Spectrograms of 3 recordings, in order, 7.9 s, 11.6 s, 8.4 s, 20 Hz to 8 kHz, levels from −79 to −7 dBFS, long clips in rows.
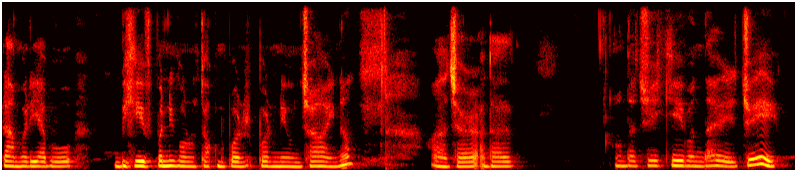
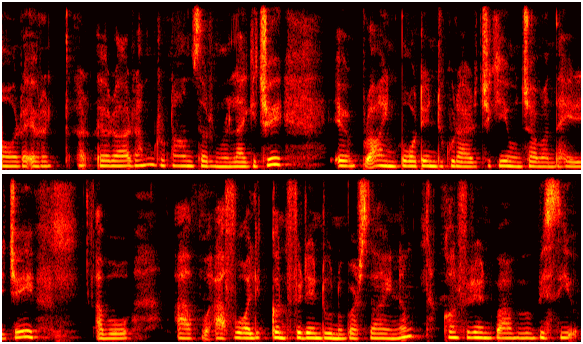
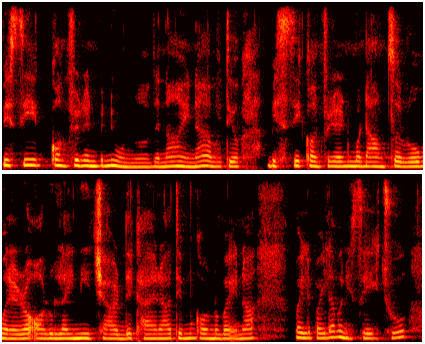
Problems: none marked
